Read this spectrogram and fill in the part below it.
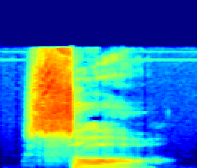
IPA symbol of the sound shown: ɔ:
